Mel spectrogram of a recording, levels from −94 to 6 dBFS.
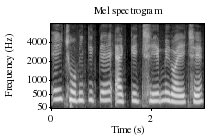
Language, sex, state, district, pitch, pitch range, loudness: Bengali, female, Tripura, West Tripura, 270 Hz, 250-295 Hz, -14 LUFS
